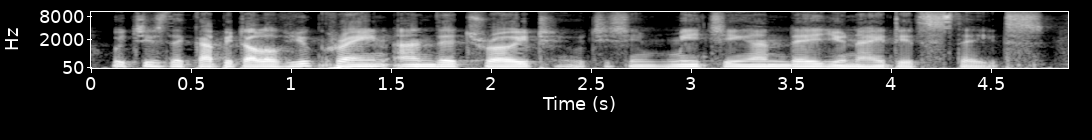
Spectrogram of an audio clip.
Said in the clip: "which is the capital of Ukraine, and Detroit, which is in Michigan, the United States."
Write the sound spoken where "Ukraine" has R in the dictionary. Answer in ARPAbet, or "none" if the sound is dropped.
R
